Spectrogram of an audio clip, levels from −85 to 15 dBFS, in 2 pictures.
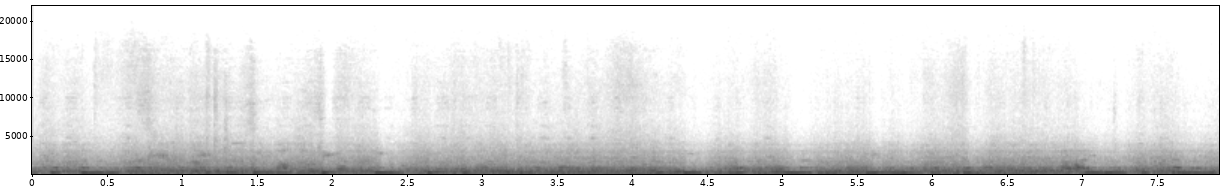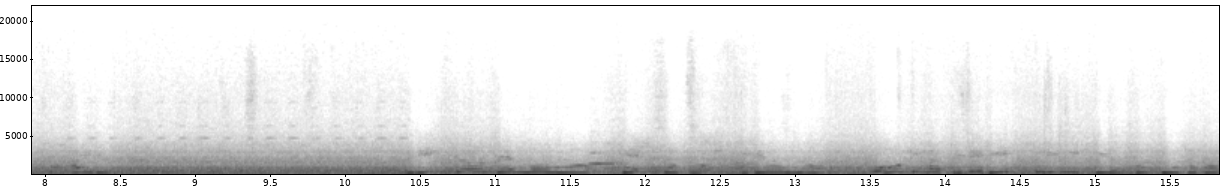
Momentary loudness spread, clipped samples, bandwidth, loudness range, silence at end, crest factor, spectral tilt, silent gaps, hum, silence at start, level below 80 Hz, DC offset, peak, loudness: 4 LU; under 0.1%; 6.2 kHz; 2 LU; 0 s; 14 dB; -9 dB/octave; none; none; 0 s; -44 dBFS; under 0.1%; -6 dBFS; -21 LUFS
